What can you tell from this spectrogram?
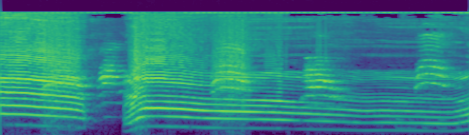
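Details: A husky howls at cats in the game Minecraft, giving a series of smooth, gliding tonal howls, each starting high and easing slightly lower, strung almost continuously together.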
